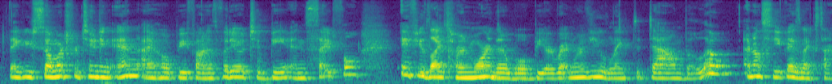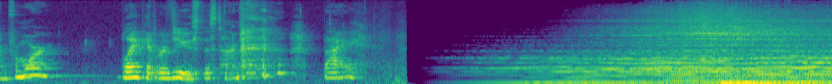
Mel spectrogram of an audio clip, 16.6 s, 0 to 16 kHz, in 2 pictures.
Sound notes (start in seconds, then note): 10.7 laughs; 12.6 inspirational music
